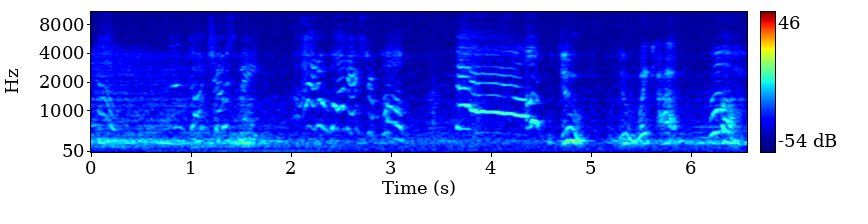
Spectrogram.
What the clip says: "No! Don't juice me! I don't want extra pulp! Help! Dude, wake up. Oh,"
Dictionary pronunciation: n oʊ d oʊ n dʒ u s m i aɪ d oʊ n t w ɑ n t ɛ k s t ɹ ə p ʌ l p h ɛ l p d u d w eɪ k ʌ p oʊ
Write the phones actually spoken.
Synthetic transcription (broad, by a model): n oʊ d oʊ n tʃ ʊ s m i aɪ d oʊ n t w ɑ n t ɛ k s t ɹ ə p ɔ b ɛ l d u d w eɪ k ʌ p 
